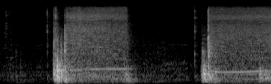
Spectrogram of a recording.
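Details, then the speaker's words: 2006 Audi A3 Sportback after repairing the front door wiring harness: two clean window runs, each a steady motor whir ending in a firm stop. Power windows working normally after repair. "c'est bon il y a plus de problème avec les vitres non plus c'est bon ça a fonctionné pas de souci"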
